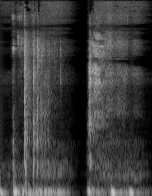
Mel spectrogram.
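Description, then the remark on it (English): Dice thrown at a computer clatter and rattle in two quick bursts, a sharp jumble of small hard clicks against a bowl and keyboard keys, fairly loud, with a brief pause between them and no talking. “I like hearing the dice roll over the place.”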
